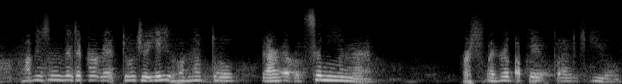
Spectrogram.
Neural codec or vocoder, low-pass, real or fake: codec, 44.1 kHz, 0.9 kbps, DAC; 14.4 kHz; fake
